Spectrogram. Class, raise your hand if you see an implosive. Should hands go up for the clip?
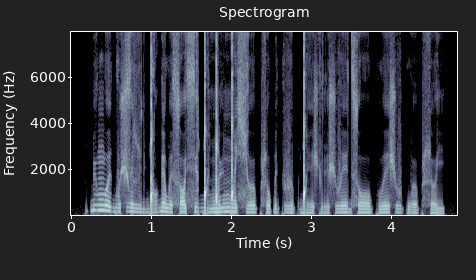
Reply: yes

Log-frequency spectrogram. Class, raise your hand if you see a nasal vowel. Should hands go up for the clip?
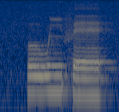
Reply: yes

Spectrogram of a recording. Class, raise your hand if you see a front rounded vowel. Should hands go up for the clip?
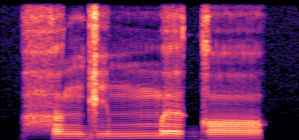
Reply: no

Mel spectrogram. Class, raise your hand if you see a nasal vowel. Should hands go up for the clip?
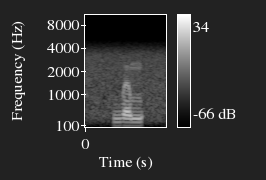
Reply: no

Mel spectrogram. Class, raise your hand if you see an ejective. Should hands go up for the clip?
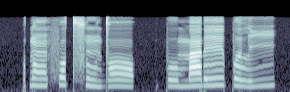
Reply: no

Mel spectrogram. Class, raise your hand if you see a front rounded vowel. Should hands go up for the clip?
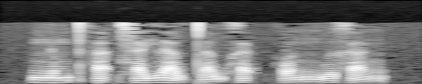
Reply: no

